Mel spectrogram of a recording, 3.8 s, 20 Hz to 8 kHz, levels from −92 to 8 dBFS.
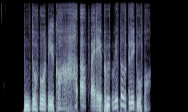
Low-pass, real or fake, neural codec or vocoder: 7.2 kHz; fake; codec, 16 kHz, 0.5 kbps, X-Codec, HuBERT features, trained on LibriSpeech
